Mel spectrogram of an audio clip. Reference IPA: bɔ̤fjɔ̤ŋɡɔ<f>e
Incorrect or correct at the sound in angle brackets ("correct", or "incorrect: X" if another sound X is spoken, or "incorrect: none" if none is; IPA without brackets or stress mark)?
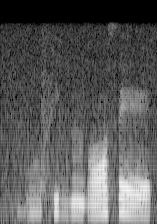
incorrect: θ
